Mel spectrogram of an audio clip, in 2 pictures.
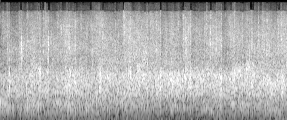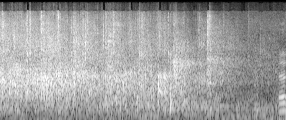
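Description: An indoor audience at a senior Medicare information session applauds the speaker Angela, a dense, steady burst of clapping for about five seconds that fades out at the end.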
